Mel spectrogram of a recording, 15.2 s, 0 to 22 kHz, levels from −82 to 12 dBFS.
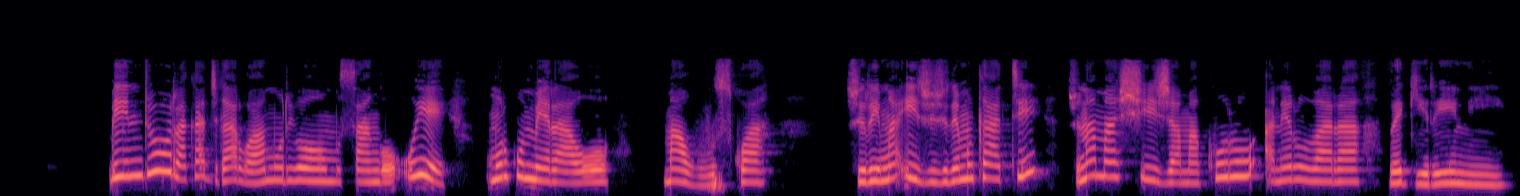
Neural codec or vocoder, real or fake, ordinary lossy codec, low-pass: none; real; MP3, 48 kbps; 7.2 kHz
